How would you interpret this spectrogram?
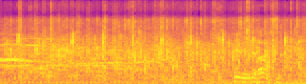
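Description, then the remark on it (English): A round of applause for the winners: dense, steady clapping from a crowd that holds at an even, loud level throughout, with scattered cheers and voices mixed into the noise. “round of applause for your winners, folks, once again.”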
